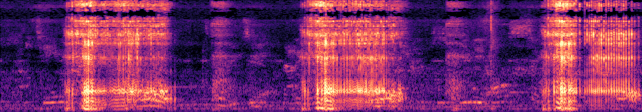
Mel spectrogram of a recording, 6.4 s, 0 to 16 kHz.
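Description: Loud, rough, rattling snores with each breath in, about 25 a minute, with quieter breathing between them.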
